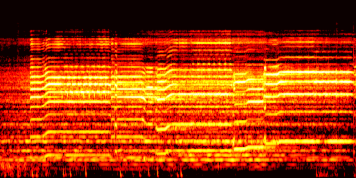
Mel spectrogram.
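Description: Music from a tape recording made without the Dolby system, played back too fast, its sustained tones sitting unnaturally high and bright, running continuously and loud for several seconds with no one talking.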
